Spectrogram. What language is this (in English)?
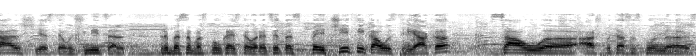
Romanian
